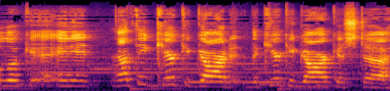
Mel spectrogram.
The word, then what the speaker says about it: Kierkegaard: guy the existentialist yeah isn't that how you say it kierkegaard i i cannot do the accent uh your guard is how you pronounce it say what we're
